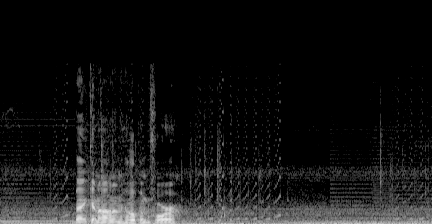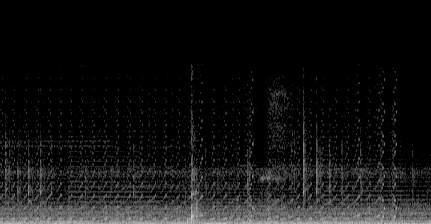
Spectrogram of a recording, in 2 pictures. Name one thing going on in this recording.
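Bouncy electronic video game music plays steadily.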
